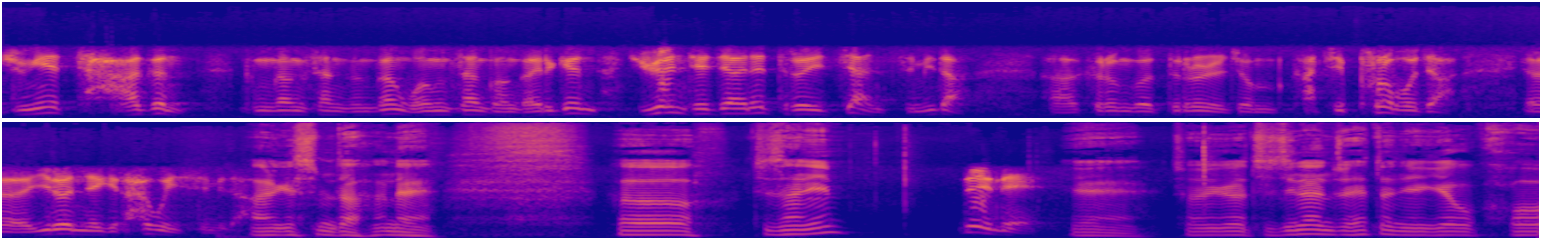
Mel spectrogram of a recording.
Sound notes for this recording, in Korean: 전화연결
